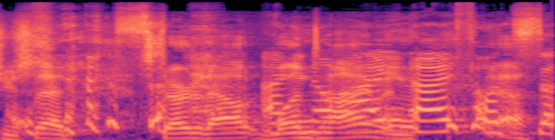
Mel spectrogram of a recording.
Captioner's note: laughing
